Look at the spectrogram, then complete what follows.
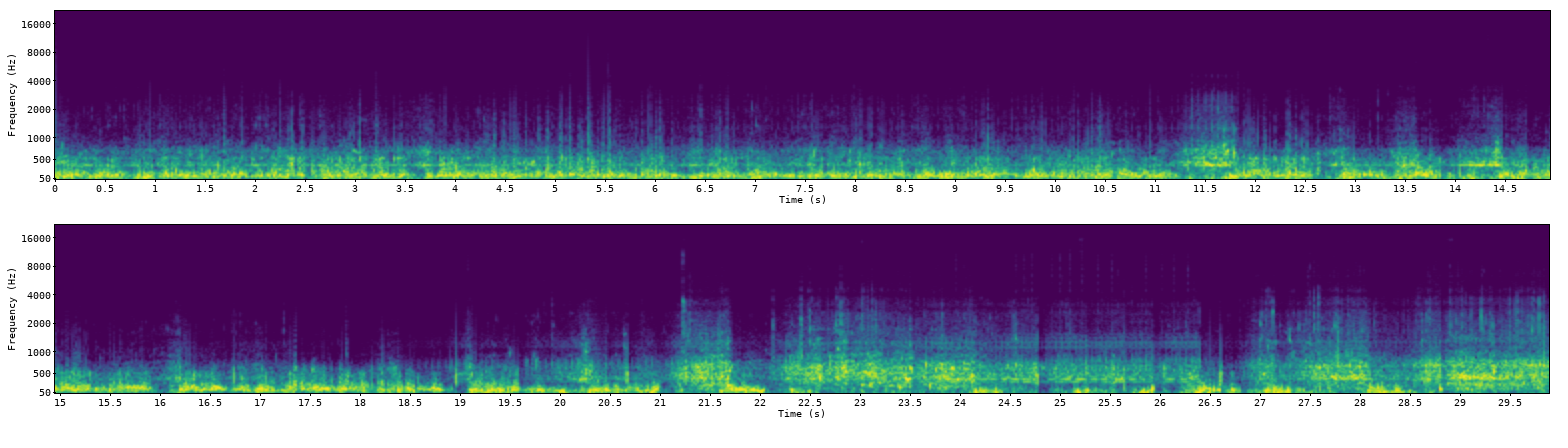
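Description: Muffled underwater wash and rumble on the camera, with a steady low hum of boat engines carried through the water and a few sharp clicks in the second half.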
